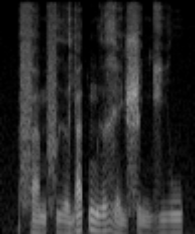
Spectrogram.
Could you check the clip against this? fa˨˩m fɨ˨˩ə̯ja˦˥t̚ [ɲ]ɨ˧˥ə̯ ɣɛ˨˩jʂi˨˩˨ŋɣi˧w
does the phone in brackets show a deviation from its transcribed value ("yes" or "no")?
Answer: yes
